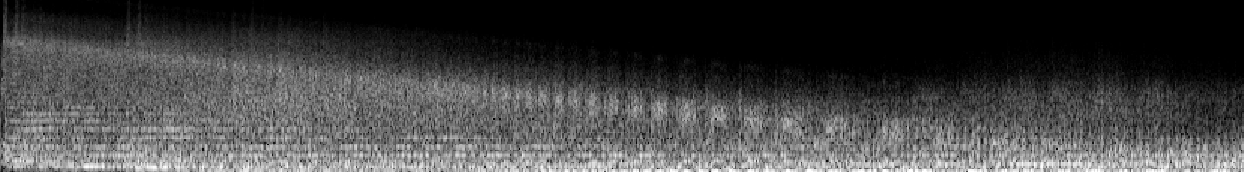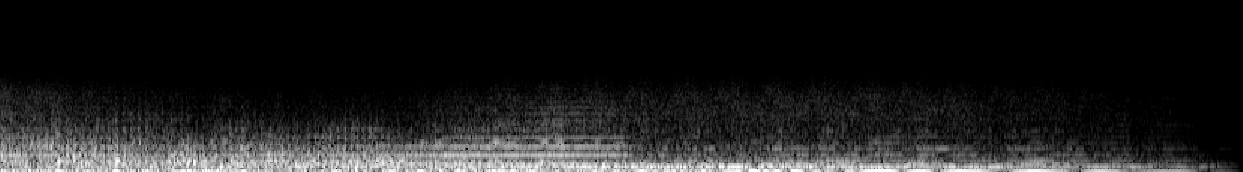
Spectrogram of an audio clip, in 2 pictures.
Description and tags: Massive drop
Big sting that peacefully concludes
filtered, slowing, mechanical, down, vast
